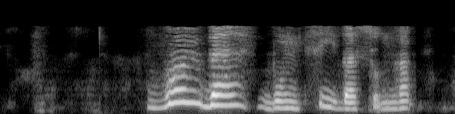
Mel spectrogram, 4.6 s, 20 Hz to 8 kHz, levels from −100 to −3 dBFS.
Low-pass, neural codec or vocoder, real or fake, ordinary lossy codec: 7.2 kHz; codec, 24 kHz, 1 kbps, SNAC; fake; AAC, 16 kbps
